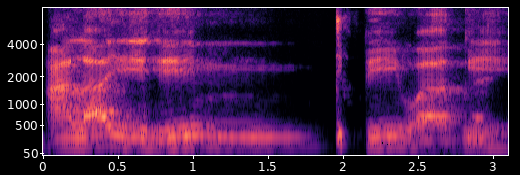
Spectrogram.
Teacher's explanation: Mim sukun bertemu dengan huruf ba. Bacaan ikhfa syafawi dibaca samar-samar.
